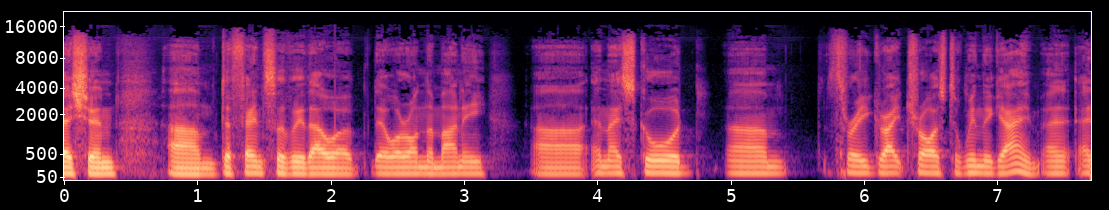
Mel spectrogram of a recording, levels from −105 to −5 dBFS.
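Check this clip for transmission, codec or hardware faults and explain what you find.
Two kinds of fault are audible: one burst of clipping and two sudden level drops.

Microphone overload at 0.86–0.90 s: the input likely ran about 1 dB past the converter's limit, squaring off roughly one percent of samples. The waveform shows flattened tops; the spectrogram shows brief broadband splatter.

Microphone volume stepped down at 1.02 s (about 4 dB) and 2.04 s (about 2 dB), likely the call software reacting to the overload. Voice and background fall together; the waveform envelope shrinks in a step.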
